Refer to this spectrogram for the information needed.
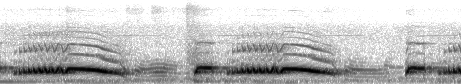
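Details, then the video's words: Puter dove cooing its 'empuk jeruu' call: a short clipped opening note, then a long rolling coo that rises slightly and drops at the end. Two full phrases, then the start of a third, each about two seconds apart. "Suara Burung Puter Empukjeruu"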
